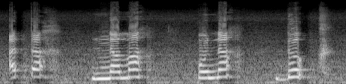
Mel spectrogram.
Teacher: इसके उच्चारण में आधे ह की ध्वनि उत्पन्न होती है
